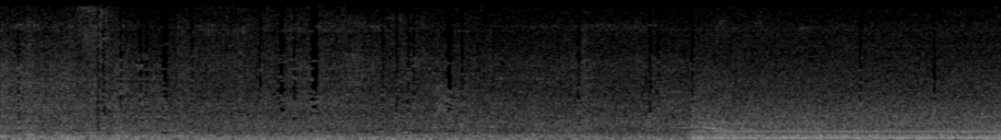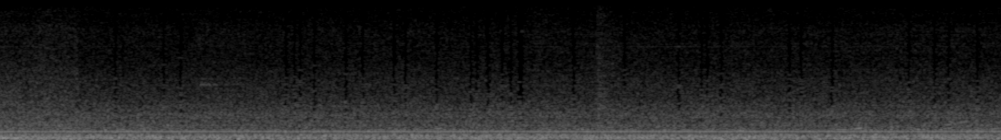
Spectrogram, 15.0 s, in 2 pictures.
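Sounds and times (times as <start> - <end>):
electric train hum: 0.0 - 15.0.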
